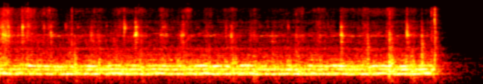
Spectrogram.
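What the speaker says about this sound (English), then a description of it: "And I mix them with the mixer." An electric mixer working chocolate chips into cookie dough, a steady close motor whine with rhythmic clicking as the chips knock about, cutting off abruptly near the end.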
